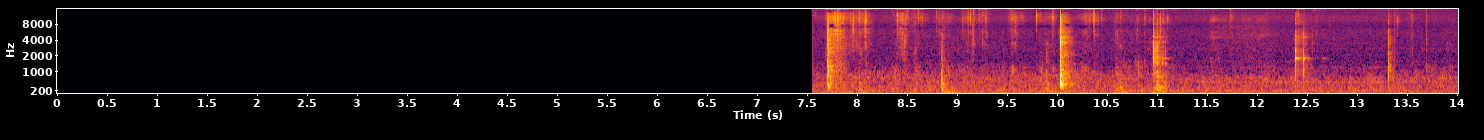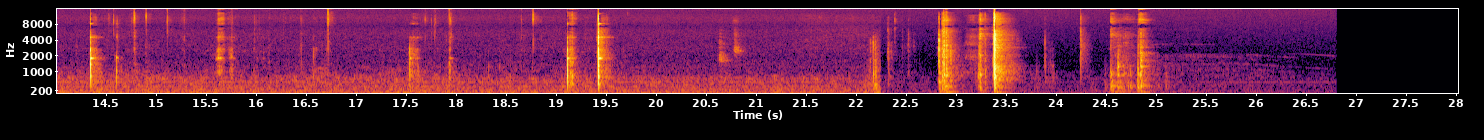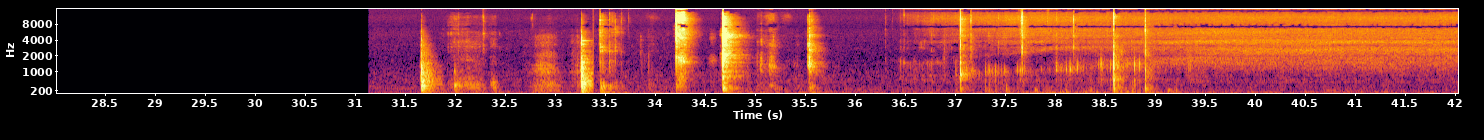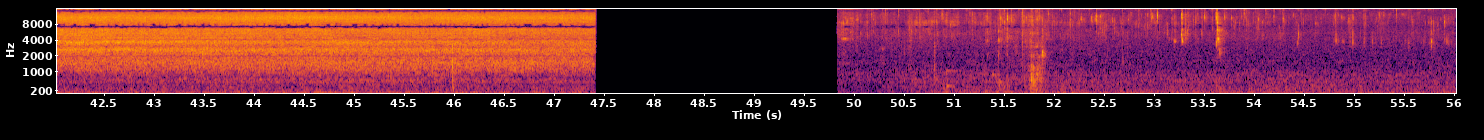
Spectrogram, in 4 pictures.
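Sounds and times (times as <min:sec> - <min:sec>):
drink pouring into glass of ice: 0:36.5 - 0:41.4.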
